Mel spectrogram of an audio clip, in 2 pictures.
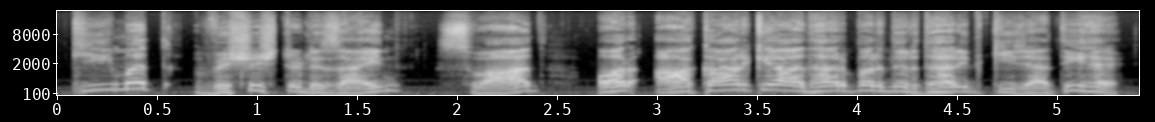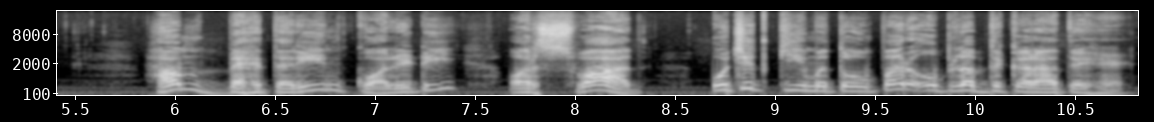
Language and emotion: Hindi, happy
